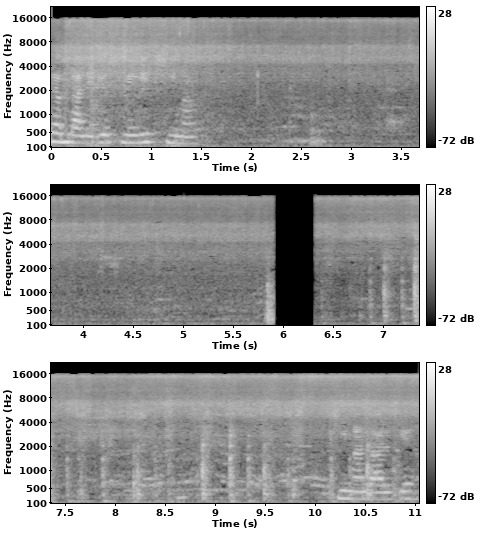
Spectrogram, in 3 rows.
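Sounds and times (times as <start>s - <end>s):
meat sizzling in a frying pan: 0.0s - 11.0s
spatula scraping and tapping pan: 6.4s - 11.0s.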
